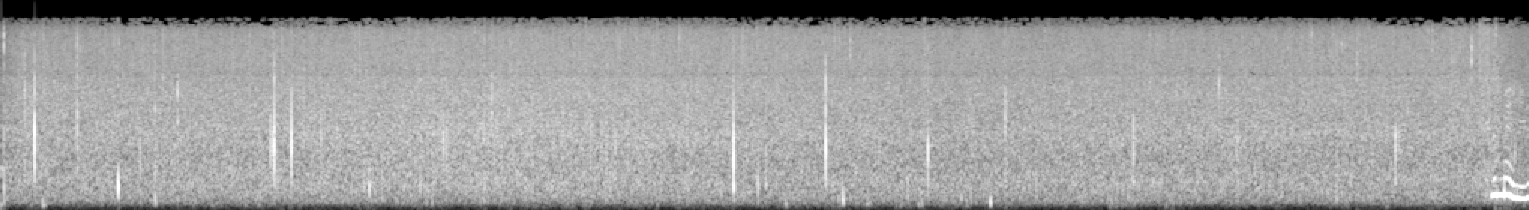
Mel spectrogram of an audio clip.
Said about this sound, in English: But I think for the moment I just want to listen to the sounds of the rain.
